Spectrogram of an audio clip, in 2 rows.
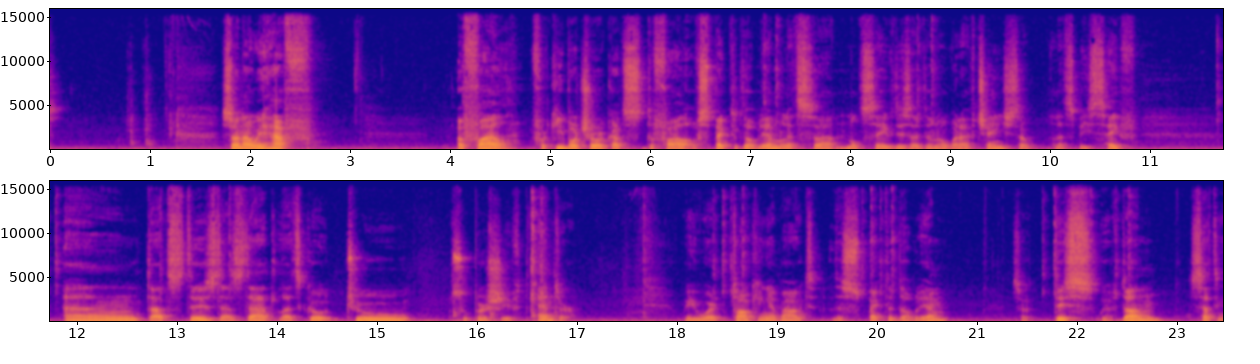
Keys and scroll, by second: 0.8 super+q, 16.5 shift+super+Return.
